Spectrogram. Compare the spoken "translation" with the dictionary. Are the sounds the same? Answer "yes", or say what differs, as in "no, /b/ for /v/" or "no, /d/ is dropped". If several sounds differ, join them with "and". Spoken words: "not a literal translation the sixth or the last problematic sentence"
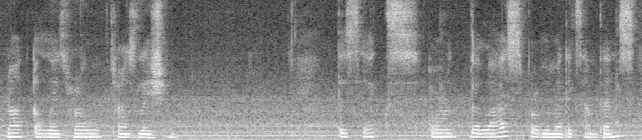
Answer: yes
